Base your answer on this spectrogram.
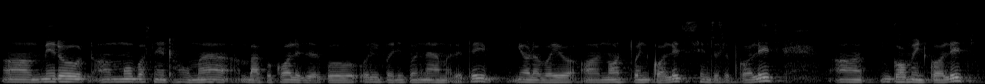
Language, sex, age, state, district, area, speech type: Nepali, male, 18-30, West Bengal, Darjeeling, rural, spontaneous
